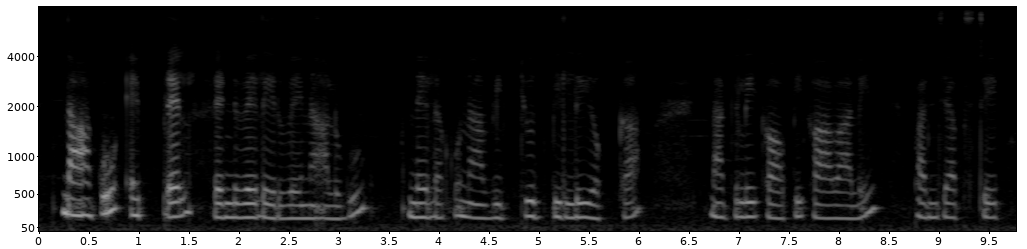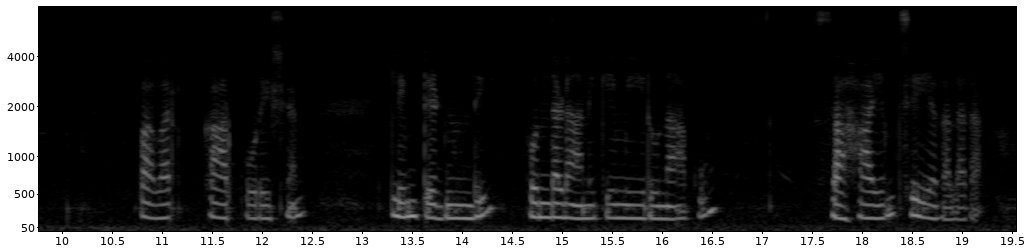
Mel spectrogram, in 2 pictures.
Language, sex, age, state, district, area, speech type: Telugu, female, 30-45, Telangana, Warangal, rural, read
